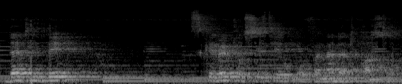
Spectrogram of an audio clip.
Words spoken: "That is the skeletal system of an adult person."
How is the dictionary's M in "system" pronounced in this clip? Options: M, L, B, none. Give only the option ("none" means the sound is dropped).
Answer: none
